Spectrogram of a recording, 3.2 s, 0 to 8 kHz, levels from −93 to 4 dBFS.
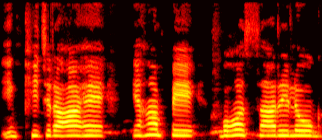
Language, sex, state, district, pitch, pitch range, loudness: Hindi, female, Bihar, Saran, 280 Hz, 275-290 Hz, -17 LUFS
